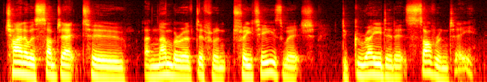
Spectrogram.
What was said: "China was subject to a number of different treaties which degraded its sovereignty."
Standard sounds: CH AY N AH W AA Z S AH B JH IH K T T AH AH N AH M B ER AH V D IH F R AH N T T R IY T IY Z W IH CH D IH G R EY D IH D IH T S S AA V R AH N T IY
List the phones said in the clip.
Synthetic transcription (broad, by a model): CH AY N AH W AA Z S AH B JH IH K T T AH AH N AH M B ER AH V D IH F R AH N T T R IY T IY Z W IH CH D IH G R EY D IH D IH T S S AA V R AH N T IY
